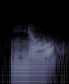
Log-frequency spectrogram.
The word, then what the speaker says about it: know: In 16th century, the letter K was sounded in no, now it is silent. No, knife, knowledge, etc.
